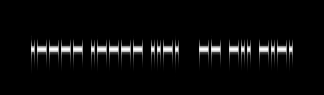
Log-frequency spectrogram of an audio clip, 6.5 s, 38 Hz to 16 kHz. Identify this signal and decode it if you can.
Morse code, heard as a keyed tone, about 21 wpm, 700 Hz. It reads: 11F MDC
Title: Field Day Exchanges Encore - 20wpm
